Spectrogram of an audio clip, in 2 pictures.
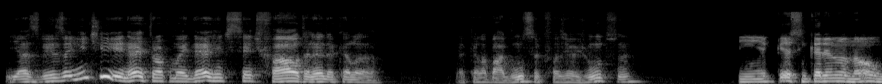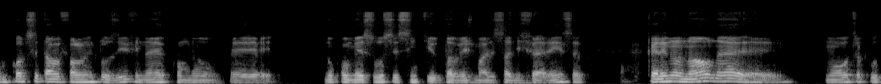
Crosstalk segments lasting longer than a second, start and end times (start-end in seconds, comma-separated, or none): none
